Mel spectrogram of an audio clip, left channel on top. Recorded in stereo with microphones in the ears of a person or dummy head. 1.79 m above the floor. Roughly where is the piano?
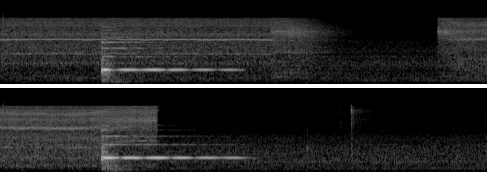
Left.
